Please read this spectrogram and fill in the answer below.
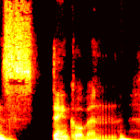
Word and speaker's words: Stankoven: got him at number 5, and that's Logan Stankoven.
